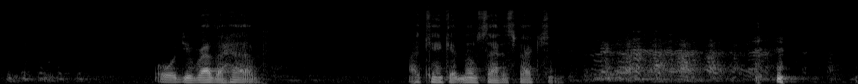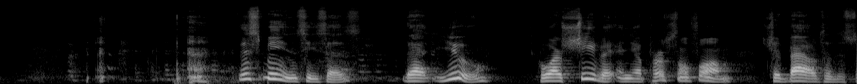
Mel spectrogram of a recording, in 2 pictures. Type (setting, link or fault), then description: setting, live audience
